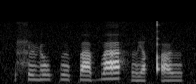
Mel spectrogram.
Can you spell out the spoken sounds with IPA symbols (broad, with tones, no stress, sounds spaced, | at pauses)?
ɬ ø˨ ɳ o˨ p ɵ˨ p a˨ b a˦ h ɵ˨ j qʼ ɵ˦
